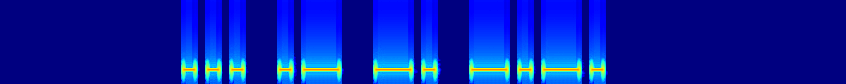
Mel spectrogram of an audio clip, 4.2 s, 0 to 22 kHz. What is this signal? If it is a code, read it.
Morse code, heard as a keyed tone, about 20 wpm, 700 Hz. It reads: SANC
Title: Build A Word - 4 Letters At A Time - 8-Letter Words - 20wpm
